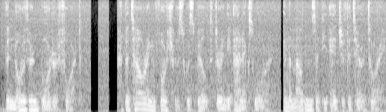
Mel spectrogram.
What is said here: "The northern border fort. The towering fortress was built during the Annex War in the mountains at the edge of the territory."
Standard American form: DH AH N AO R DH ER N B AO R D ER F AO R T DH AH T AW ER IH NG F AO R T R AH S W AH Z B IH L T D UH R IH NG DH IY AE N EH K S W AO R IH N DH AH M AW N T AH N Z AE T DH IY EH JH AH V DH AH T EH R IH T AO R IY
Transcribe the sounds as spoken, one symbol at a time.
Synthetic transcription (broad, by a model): DH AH N AO R DH ER N B AO R D ER F AO R T DH AH T AW ER IH NG F AO R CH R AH S W AH Z B IH L T D UH R IH NG DH IY AE N EH K S W AO R IH N DH AH M AW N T N Z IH T DH IY EH JH AH V DH AH T EH R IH T AO R IY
